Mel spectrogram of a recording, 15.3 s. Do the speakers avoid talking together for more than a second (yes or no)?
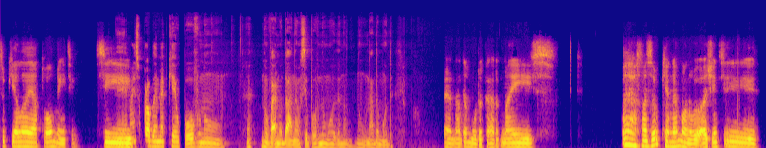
yes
